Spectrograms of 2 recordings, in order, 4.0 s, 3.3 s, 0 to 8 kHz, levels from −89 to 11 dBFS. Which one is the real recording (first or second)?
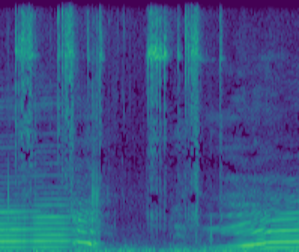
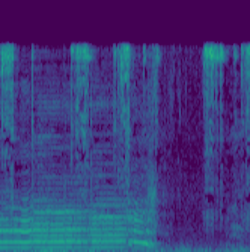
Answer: first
